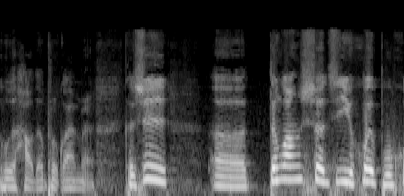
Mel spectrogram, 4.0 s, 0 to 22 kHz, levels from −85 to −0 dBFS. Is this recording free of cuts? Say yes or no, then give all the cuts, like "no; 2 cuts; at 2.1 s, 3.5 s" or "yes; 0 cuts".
yes; 0 cuts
